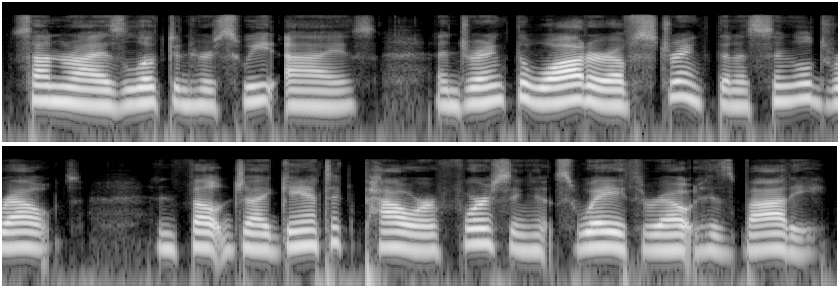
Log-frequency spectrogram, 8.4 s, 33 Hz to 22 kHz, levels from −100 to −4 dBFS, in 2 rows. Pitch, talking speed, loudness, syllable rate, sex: 195 Hz, 185 wpm, -19 LUFS, 4.9 syllables/s, female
